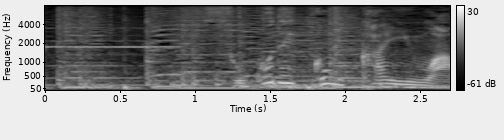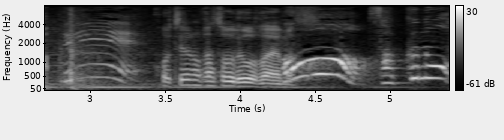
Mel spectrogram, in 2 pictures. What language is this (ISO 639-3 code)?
jpn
